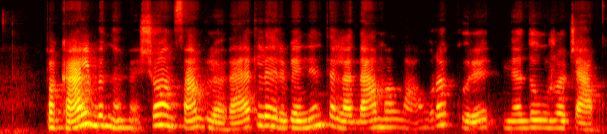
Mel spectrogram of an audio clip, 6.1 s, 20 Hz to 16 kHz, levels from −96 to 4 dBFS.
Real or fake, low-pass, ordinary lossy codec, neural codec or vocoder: real; 14.4 kHz; Opus, 24 kbps; none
